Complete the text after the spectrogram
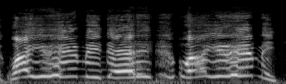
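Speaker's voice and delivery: put-on high whiny wail of a kid faking hurt; fake crying child. Daughter on the floor fake-whining at her dad. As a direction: whimper it like a little girl putting on tears. Daughter fakes being hit.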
